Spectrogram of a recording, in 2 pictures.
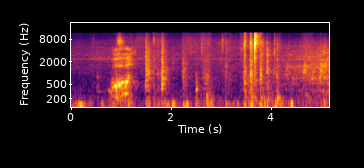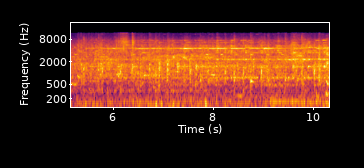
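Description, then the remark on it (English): At eight o'clock, people across the city clap outside for health workers. Scattered, sharp handclaps at first quickly swell into a dense, continuous wash of crowd applause from many people, with a murmur of voices mixed in. “Every day at eight, the whole city like claps for the health workers.”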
